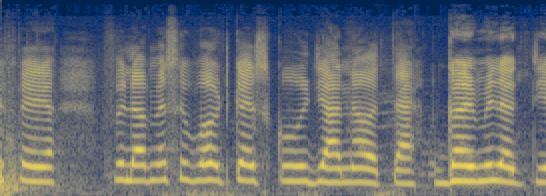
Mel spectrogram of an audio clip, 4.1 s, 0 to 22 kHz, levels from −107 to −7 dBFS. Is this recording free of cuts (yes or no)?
yes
